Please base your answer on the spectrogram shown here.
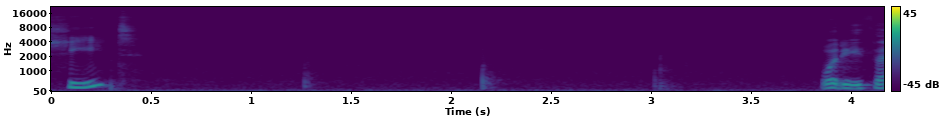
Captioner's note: footsteps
